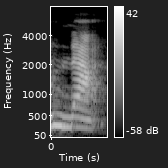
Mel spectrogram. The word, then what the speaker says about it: gnat: word like a little gnat flying around if you see a GN together you're only gonna hear that n sound so the G like in the word gnat you write that down the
